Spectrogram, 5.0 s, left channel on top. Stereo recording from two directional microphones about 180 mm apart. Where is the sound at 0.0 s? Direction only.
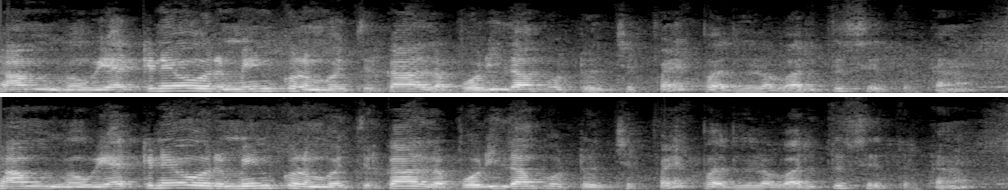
50° right (ahead or behind).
